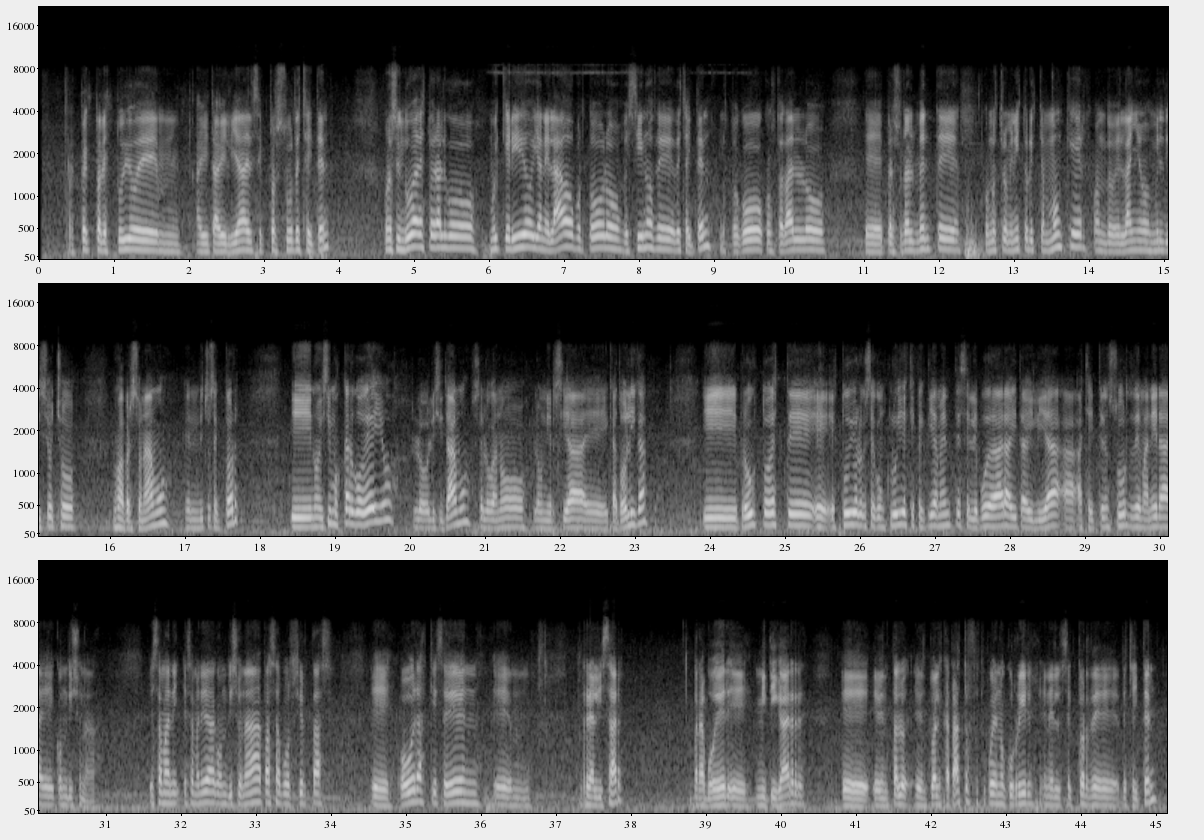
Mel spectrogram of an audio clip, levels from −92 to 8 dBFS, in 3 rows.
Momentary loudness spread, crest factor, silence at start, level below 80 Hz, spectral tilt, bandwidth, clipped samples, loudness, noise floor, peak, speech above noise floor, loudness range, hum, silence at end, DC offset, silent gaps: 10 LU; 14 dB; 0.05 s; -42 dBFS; -7 dB/octave; 8.6 kHz; under 0.1%; -19 LUFS; -42 dBFS; -4 dBFS; 24 dB; 3 LU; none; 0 s; under 0.1%; none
